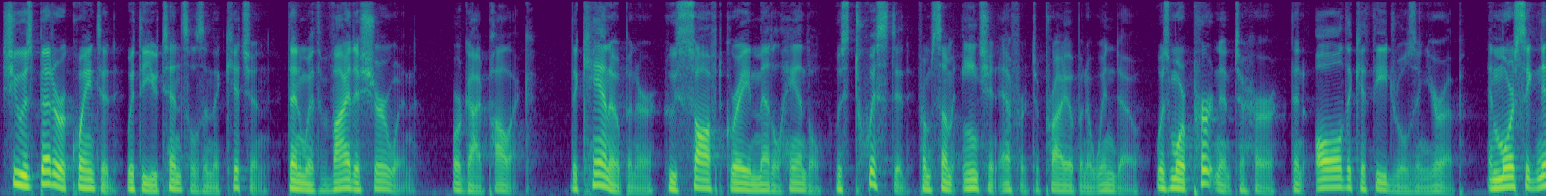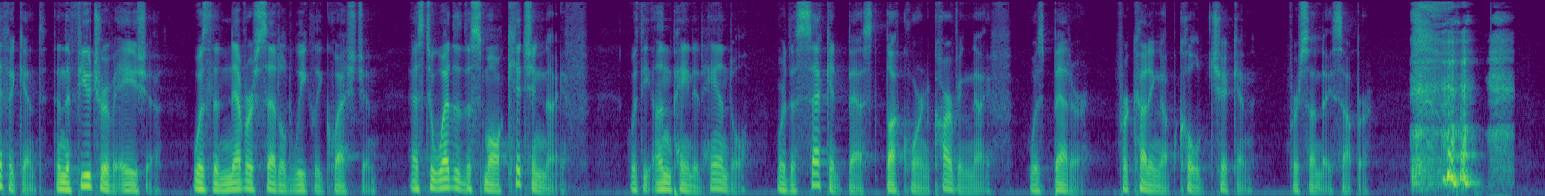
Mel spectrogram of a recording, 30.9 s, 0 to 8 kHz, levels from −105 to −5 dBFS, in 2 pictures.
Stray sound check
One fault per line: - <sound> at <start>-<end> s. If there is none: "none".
- laugh at 29.6-30.6 s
